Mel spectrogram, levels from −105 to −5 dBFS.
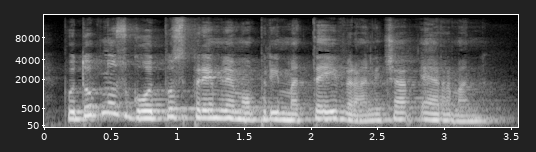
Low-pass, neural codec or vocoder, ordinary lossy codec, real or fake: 14.4 kHz; vocoder, 44.1 kHz, 128 mel bands every 256 samples, BigVGAN v2; AAC, 64 kbps; fake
